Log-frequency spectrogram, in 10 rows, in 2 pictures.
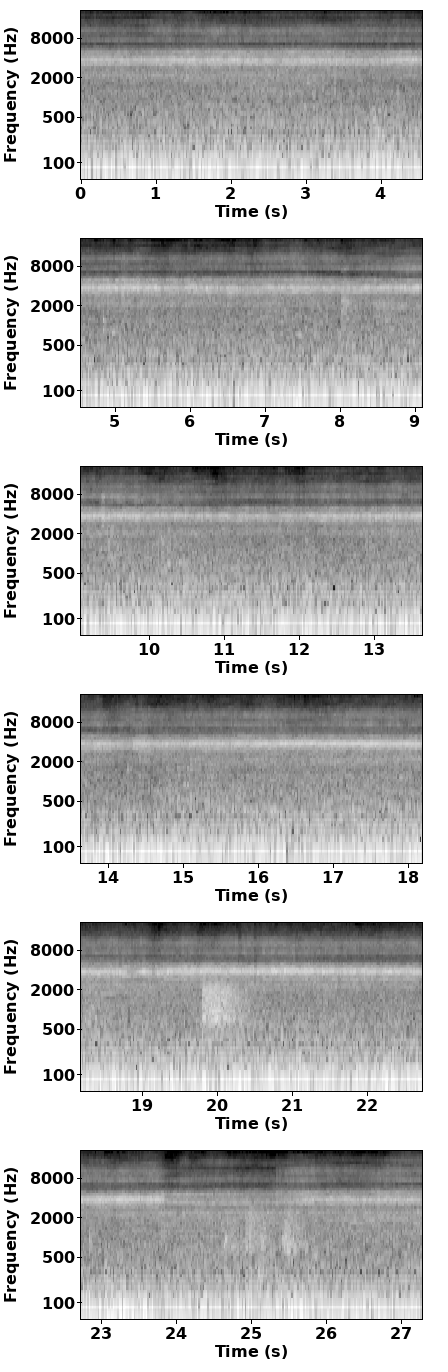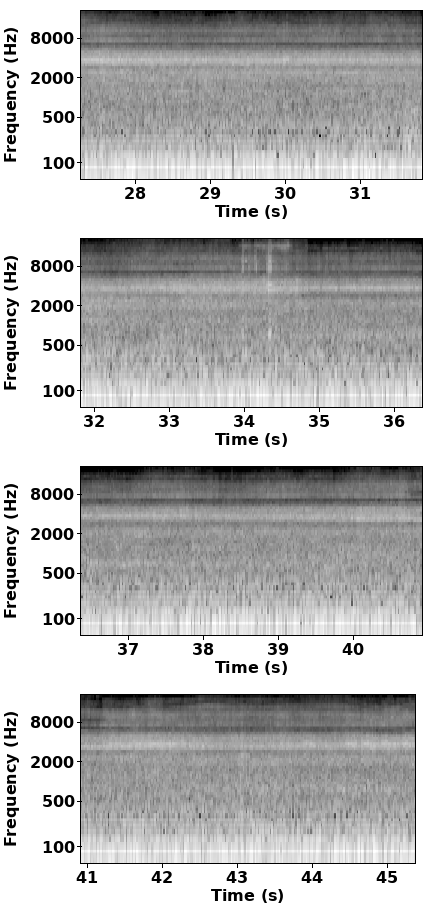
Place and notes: Power Station of Art, Shanghai - Construction site sounds
Standing on the top floor of the museum platform, Construction site sounds, Binaural recording, Zoom H6+ Soundman OKM II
